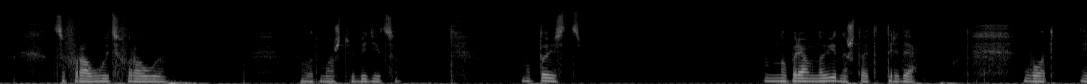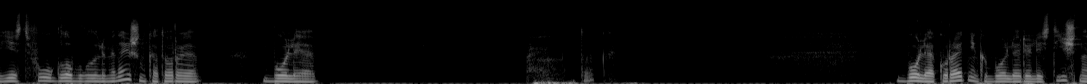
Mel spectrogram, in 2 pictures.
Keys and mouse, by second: 1.9 middle click, 3.7-8.6 middle drag, 10.0-11.9 drag, 15.1 z, 15.5 z, 16.6-17.6 drag.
